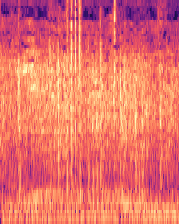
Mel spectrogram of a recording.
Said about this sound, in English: Gunfire. Screams. As a horrifying reality set fans, including families, running for their lives.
